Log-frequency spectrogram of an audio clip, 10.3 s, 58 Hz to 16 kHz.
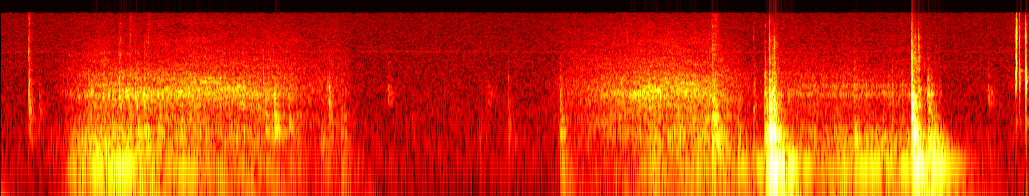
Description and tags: Opening/closing sliding closet doors #1
Opening and closing a closet drawer with a slow speed.
open, opening, closing, closet, doors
